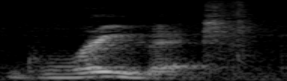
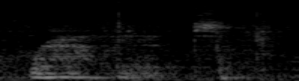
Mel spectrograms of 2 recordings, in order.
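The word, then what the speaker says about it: Gravett: i keep telling myself it rhymes with rabbit because i think she's an english illustrator and i think in our american heads we'd probably say grave it but it's graphite another beautiful book so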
